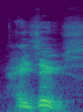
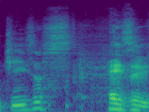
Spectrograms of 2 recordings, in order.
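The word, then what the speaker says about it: Jesús: follow frederico loopy plain hey Zeus I mean I try not to call him Jesus hey Zeus is obviously the way you pronounce it he's a pretty famous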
